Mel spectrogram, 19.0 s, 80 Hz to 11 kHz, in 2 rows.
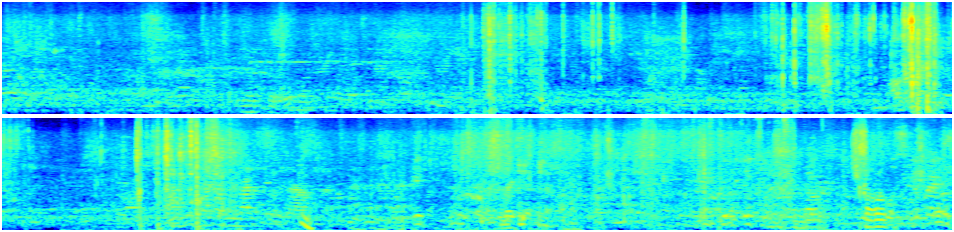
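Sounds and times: indistinct background voices: 0.0s - 19.0s
plastic item crackling: 4.6s - 9.8s, 10.7s - 11.8s.

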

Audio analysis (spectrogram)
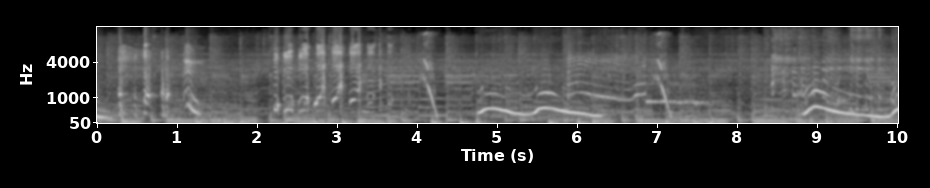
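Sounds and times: background music: 0.0s - 10.0s
giggling laughter: 2.2s - 4.2s.

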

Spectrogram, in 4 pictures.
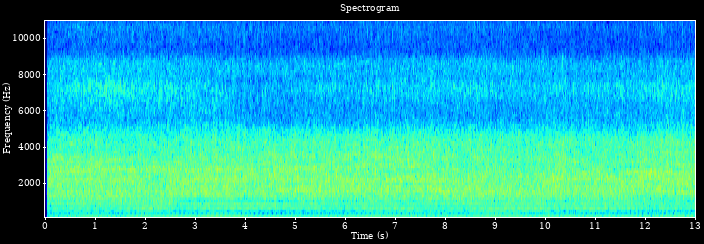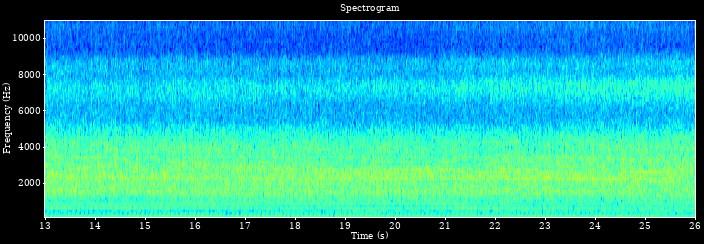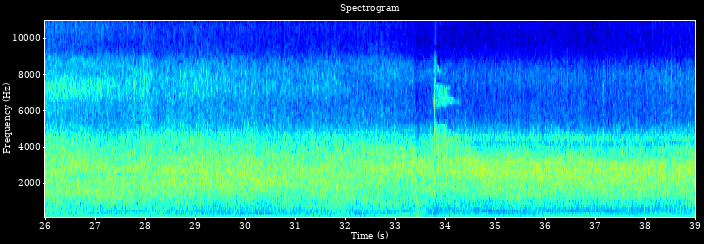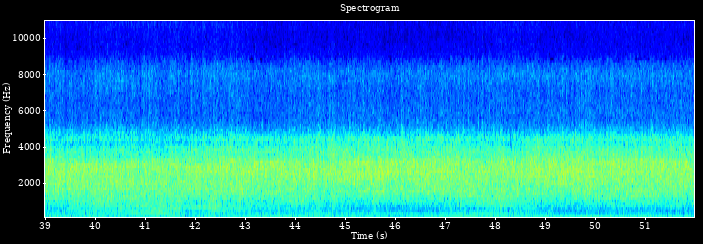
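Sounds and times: paramotor engine droning: 0.0s - 51.9s.

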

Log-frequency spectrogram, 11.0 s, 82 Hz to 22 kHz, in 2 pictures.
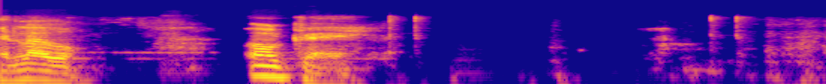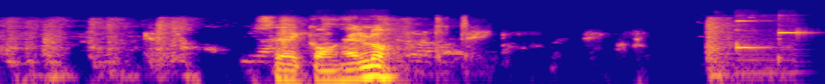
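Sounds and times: computer mouse clicking: 4.7s - 6.3s.

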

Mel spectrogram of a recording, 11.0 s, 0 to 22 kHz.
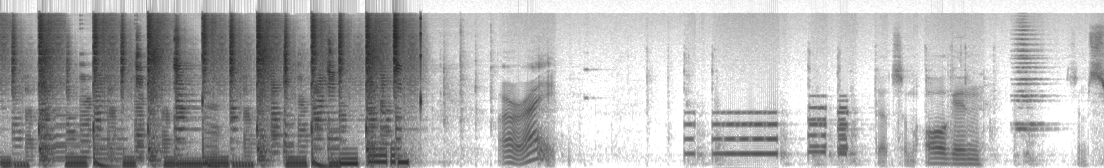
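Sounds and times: organ notes: 6.8s - 8.6s.

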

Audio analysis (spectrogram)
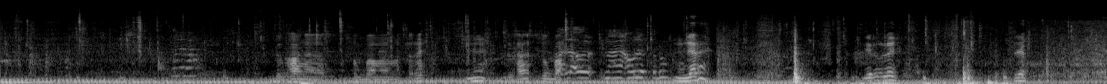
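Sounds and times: voices: 0.0s - 9.3s
low engine hum: 0.0s - 11.0s.

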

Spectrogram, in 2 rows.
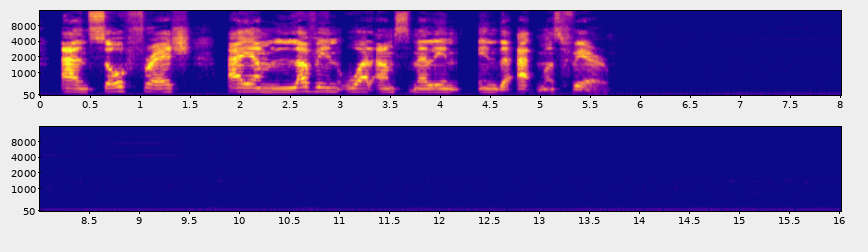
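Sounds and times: low hum: 1.5s - 16.0s
faint hiss: 5.7s - 11.0s.

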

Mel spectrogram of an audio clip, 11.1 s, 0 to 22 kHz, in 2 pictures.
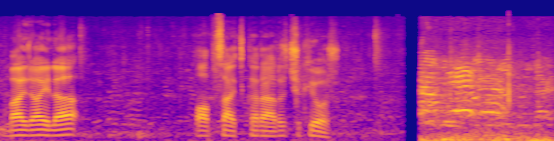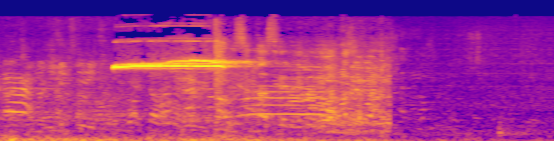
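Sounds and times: players and spectators voices: 0.0s - 11.0s
referee's whistle: 6.7s - 8.2s.

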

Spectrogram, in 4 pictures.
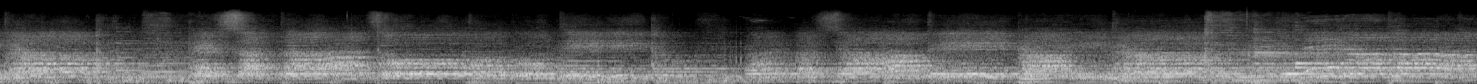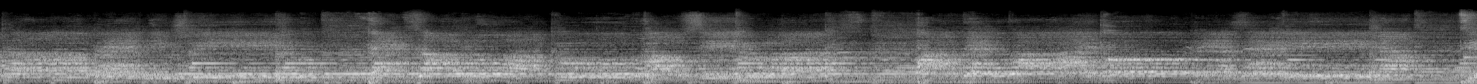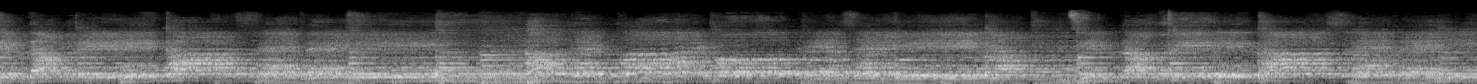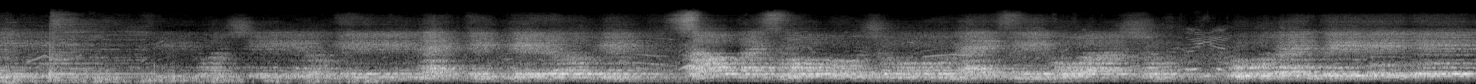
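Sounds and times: youth choir singing: 0.0s - 59.0s.

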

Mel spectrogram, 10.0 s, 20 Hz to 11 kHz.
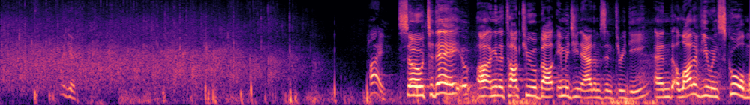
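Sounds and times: audience applause: 0.0s - 4.2s.

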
